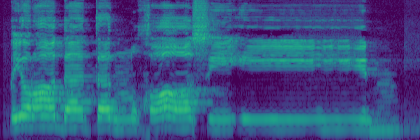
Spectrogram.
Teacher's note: دو زبر کی تنوین کے بعد حروف حلقی میں خا ہے، تو یہاں پر اظہار کیا جائے گا، غنہ نہیں کیا جائے گا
